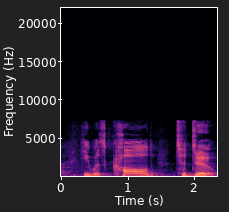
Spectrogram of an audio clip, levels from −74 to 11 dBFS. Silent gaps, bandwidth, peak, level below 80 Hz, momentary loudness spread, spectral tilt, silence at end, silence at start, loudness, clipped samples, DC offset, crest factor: none; 7.6 kHz; -2 dBFS; -52 dBFS; 11 LU; -5 dB/octave; 0 s; 0 s; -18 LUFS; under 0.1%; under 0.1%; 16 dB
